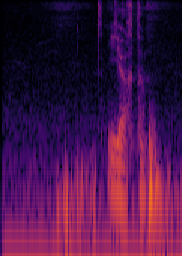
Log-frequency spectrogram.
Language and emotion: Russian, neutral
